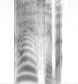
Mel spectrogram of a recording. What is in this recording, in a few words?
female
